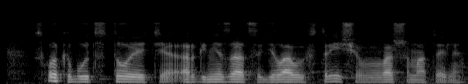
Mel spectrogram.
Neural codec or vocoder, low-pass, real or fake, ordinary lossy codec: none; 7.2 kHz; real; Opus, 64 kbps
